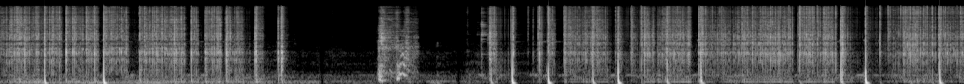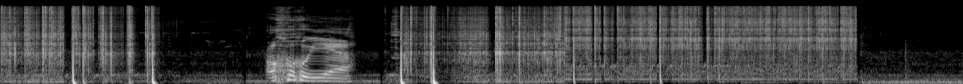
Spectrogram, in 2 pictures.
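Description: A welding torch crackles and sizzles in loud bursts.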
